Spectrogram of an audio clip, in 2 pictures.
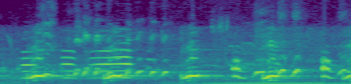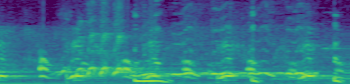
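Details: Bird decoy recording for the migration season. Layered chirps and down-slurred whistles from several birds, one longer wavering whistle near the end, with a faint low hum in the middle.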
